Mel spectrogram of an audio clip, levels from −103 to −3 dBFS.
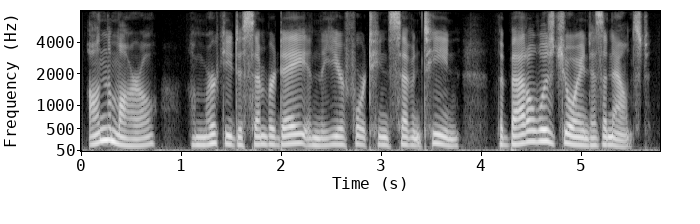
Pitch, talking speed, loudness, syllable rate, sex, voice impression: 170 Hz, 185 wpm, -17 LUFS, 5.9 syllables/s, female, slightly gender-neutral, adult-like, slightly middle-aged, slightly thin, tensed, powerful, bright, hard, very clear, fluent, cool, slightly intellectual, refreshing, sincere, calm, slightly friendly, slightly reassuring, slightly elegant, slightly strict, slightly sharp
